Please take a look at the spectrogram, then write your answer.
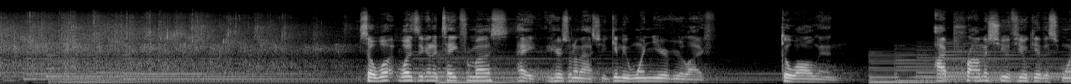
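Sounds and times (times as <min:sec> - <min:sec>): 
people clapping hands: 0:00.0 - 0:04.0
speech: 0:03.6 - 0:07.2, 0:07.8 - 0:10.7.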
